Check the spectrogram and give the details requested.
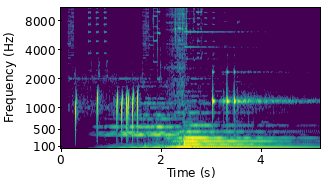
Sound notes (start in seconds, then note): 0.1 bubbles pop; 2.7 logo beeps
